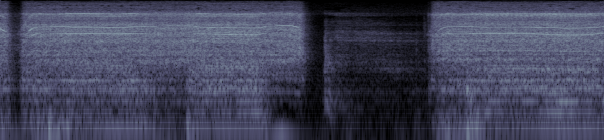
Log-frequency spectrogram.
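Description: A power drill drives screws into a table clamp setup in bursts: a loud whirring run, a short pause, then another run, all close up with no talk.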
